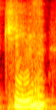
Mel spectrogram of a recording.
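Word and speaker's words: Kyiv: our services that that it's not kiev it's kiev um kiev is the soviet spelling and the soviet pronunciation and we need to recognize and honor ukrainian pronunciations and ukrainian spelling so try your best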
